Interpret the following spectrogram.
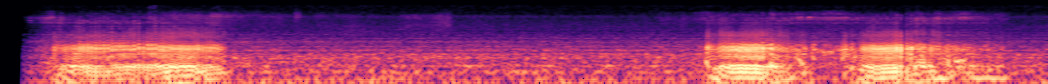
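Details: Cavalier King Charles Spaniel named Niko, a dog in foster care, snoring while asleep: a long, low rumbling snore for about two seconds, a quiet pause, then two shorter snores in close succession near the end.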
